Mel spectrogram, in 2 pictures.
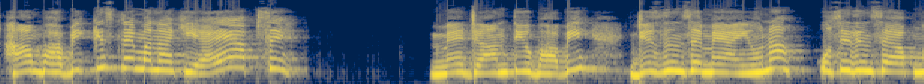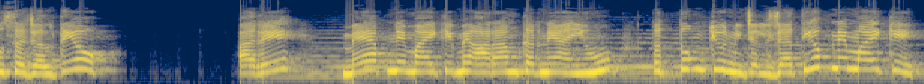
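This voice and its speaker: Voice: very high-pitched, lively intonation, moderate pace, soft background music, full character voice. A performer voicing a spoiled young sister-in-law who mocks her brother's wife in a cartoon story. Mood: mocking. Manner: mocking, sharp. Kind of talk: animated cartoon voice acting.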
